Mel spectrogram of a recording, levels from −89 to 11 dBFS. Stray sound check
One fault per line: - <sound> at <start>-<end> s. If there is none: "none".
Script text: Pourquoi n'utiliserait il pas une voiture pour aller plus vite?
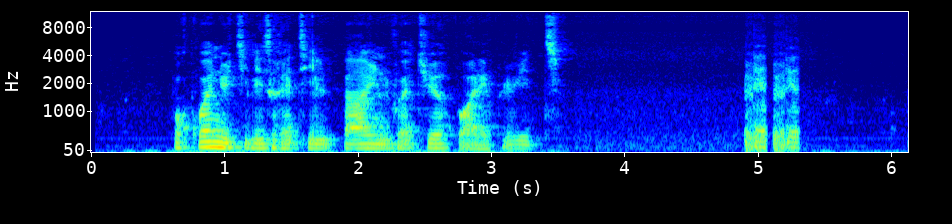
- laugh at 4.9-5.3 s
